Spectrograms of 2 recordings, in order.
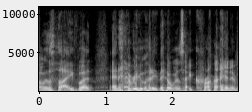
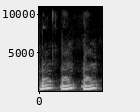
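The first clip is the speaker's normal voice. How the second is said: high mock meowing like a cat; squeaky cartoon cat meow. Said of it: "and he's like".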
